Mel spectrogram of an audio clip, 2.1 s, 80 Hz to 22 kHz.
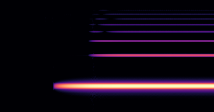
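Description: Television test-card tone: a loud, steady 1 kHz beep of the kind played with colour bars, starting about half a second in.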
